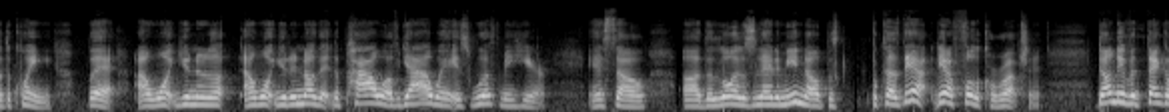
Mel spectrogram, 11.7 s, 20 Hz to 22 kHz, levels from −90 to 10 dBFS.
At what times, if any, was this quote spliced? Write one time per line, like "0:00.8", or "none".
none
